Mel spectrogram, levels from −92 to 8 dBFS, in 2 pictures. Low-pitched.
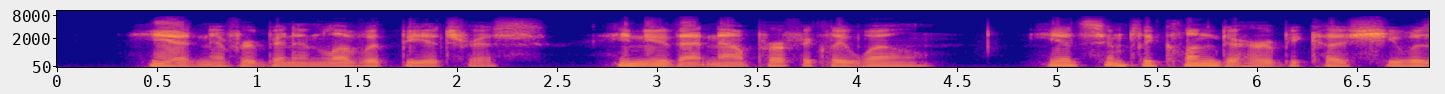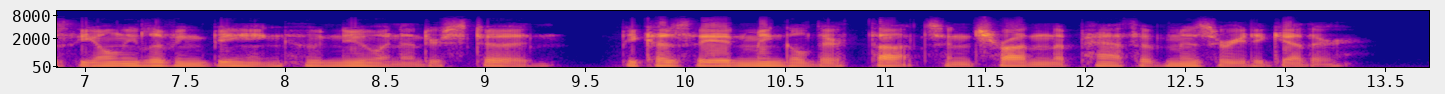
Yes: very low, 95 Hz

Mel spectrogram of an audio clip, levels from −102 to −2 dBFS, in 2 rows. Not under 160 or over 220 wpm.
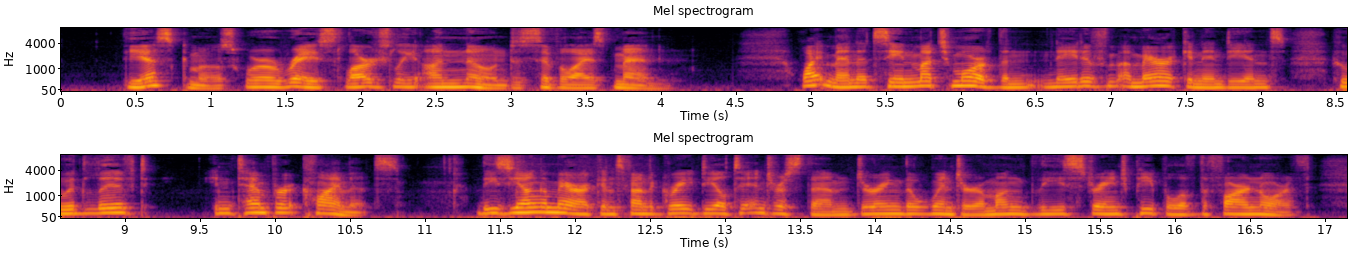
Yes: average, 170 wpm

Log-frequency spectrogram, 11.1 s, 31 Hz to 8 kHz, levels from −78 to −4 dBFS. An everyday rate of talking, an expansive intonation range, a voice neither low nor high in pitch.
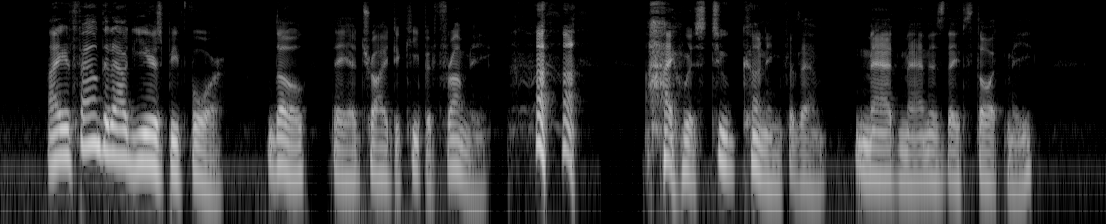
No: average, 155 wpm; wide, 6.3 semitones; low, 105 Hz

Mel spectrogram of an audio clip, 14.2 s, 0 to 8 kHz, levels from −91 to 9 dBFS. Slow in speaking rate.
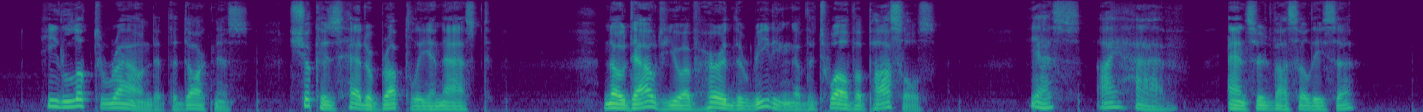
Yes: slow, 120 wpm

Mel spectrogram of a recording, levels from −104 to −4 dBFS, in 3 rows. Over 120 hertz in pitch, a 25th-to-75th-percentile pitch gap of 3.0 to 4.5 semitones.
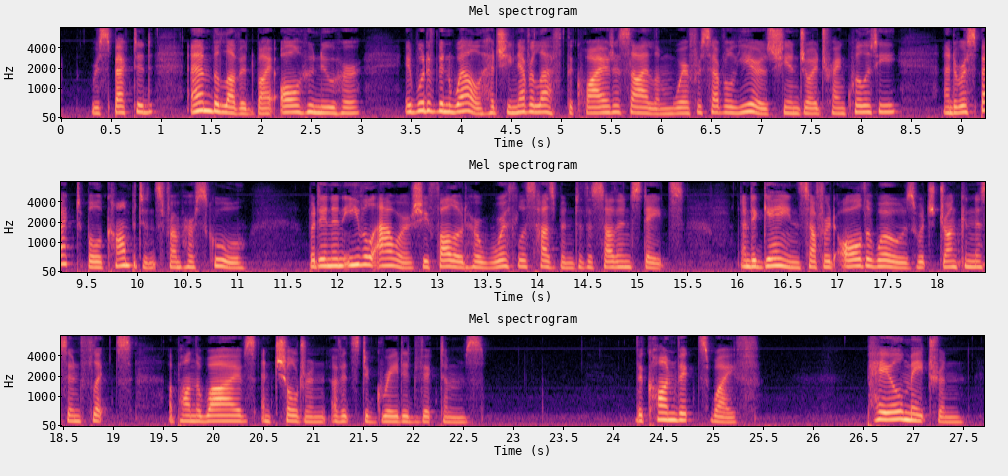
Yes: high, 190 Hz; average, 3.7 semitones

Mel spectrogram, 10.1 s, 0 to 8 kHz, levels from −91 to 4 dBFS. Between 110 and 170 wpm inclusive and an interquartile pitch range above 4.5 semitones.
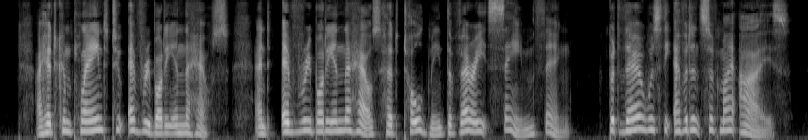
Yes: average, 165 wpm; average, 5.2 semitones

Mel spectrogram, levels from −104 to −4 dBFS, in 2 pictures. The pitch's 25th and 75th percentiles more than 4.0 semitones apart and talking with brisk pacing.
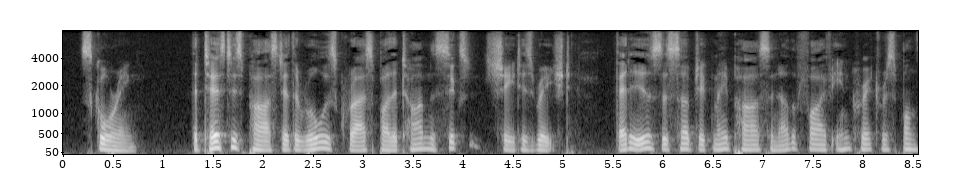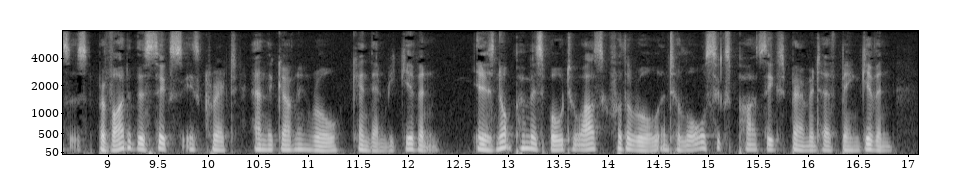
No: average, 3.2 semitones; fast, 210 wpm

